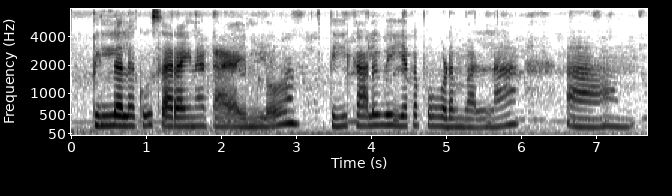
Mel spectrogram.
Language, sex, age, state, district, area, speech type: Telugu, female, 30-45, Telangana, Warangal, rural, spontaneous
